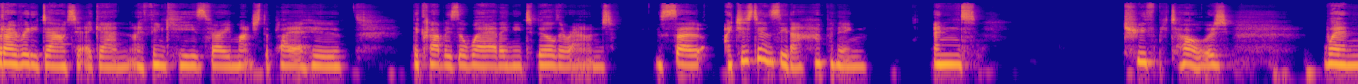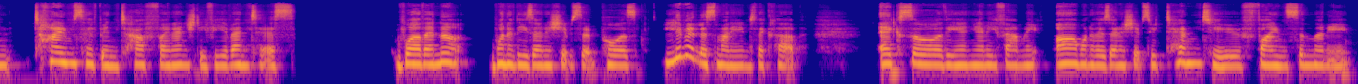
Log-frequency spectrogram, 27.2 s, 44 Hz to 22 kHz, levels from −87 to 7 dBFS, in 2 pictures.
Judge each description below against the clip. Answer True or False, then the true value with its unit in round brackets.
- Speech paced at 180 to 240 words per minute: False (155 wpm)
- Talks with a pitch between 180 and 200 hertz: True (185 Hz)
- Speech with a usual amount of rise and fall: False (2.1 semitones)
